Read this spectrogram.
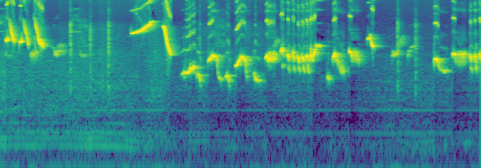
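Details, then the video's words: Lure song of the white-rumped shama, played to draw answering birds: high rising whistles give way to a dense run of varied chattering, slurred and trilled notes. "pancingan MURAI BATU BIKIN EMOSI NYAUT GACOR BONGKAR MATERI ¦ PANCINGAN MURAI ¦ SHAMA BIRD"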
